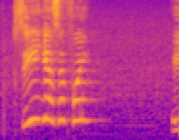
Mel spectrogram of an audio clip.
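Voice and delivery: put-on high, slow little girl voice; slow, high childlike reply; child answering. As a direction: drag it out high like a small child.

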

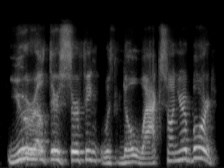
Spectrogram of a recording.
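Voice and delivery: high, loud, drawn-out mock disbelief; incredulous taunt. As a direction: imitate a kid calling out a clueless beginner, slowly. Acted kid's incredulous taunt.

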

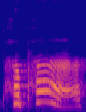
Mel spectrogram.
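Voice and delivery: put-on "purr" said as a toddler's version of potion; toddler saying potion. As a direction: copy the kid's cute "purr" for potion. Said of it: "he goes".

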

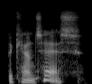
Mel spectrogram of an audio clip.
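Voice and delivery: usual speaking voice

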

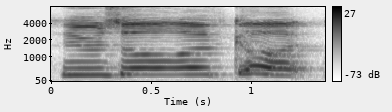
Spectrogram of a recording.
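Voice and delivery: slow, loud giant; big, ponderous giant's voice; booming great voice. A narrator's reading. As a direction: boom it out slowly. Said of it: "the great voice boomed".

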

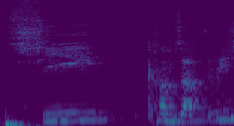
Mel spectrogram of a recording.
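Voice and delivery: ordinary talk, nothing marked

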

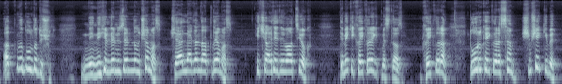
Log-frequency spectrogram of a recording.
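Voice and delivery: high-pitched, urgent hobbit self-talk; Sam. A narrator's reading. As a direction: reason it out high, then spur yourself on. (tiz, telaşlı hobbit sesiyle kendine konuşma)

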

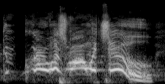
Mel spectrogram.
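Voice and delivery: high, slow, loud mock scolding; hammed-up disbelief at the sister; mock exasperated shout. Pastor retells scolding the sister.

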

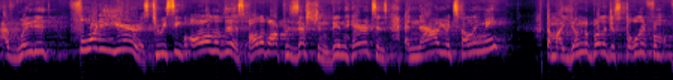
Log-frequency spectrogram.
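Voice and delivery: high-pitched, indignant outburst; wronged brother, incredulous and angry; furious. Acted. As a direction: protest a betrayal in outraged disbelief. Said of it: "Esau was furious".

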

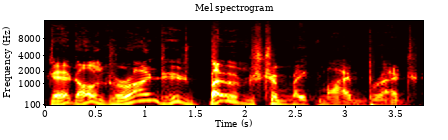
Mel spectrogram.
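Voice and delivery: loud, booming ogre chant; thunderous storybook giant; giant's roar. A narrator's reading. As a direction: roar it out slowly at the end, like a menacing giant. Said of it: "he roared out".

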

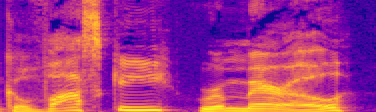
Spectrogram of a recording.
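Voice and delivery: ordinary talk

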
